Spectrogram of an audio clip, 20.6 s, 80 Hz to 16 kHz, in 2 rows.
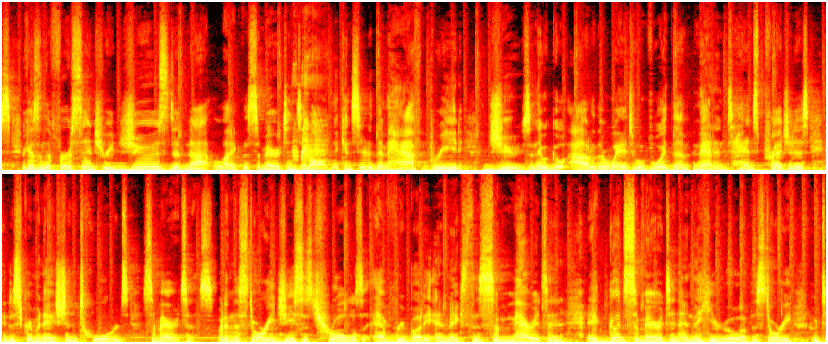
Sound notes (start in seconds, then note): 3.6 clearing throat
